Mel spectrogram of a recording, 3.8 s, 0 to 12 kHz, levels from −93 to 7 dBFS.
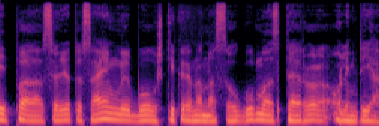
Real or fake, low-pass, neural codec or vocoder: fake; 10.8 kHz; codec, 24 kHz, 1 kbps, SNAC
